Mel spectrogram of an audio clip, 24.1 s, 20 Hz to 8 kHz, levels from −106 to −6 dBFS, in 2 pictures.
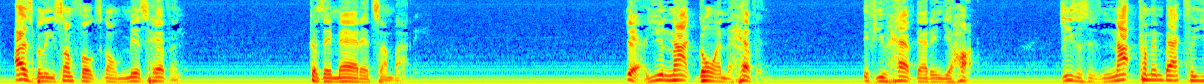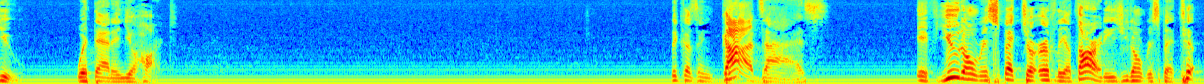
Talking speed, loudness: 130 wpm, -21 LUFS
